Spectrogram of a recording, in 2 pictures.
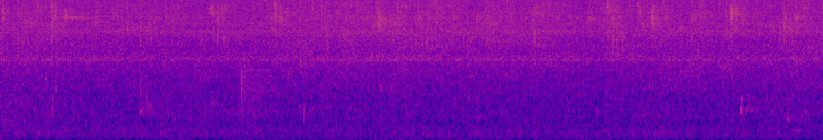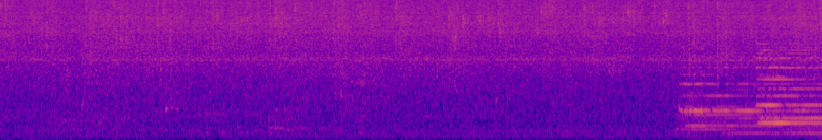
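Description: Quiet church room tone, a steady faint hiss with a few scattered soft clicks. About a second before the end, instrumental music comes in loudly with several sustained chords.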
